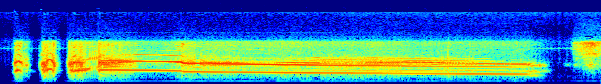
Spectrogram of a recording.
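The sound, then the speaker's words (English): A person mimics a coyote as a locator call to find coyotes during their mating season: a few short yips, then a long, loud, sustained howl that slowly falls in pitch before breaking off, with no one speaking. “And just for our listeners here, one of the great ways oh, when I kill coyotes at this time of the year is I like to howl to try to locate one yeah.”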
